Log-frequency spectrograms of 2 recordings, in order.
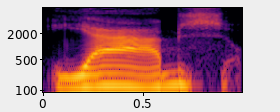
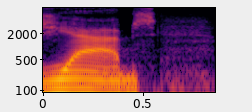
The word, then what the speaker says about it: Jabs: And that was the first album with a new guitar player replacing Uli John Roth was Matthias Jabs, or Jabs. I think the German pronunciation is Jabs, but Matthias, for sure, we can all agree on that pronunciation of his first name.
